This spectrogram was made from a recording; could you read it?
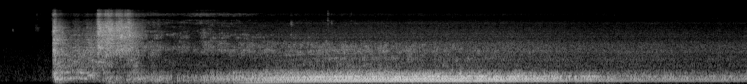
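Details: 1979 Corvette small-block V8 with Edelbrock Torquer intake and an unexpected mild cam, choke not closing; starter whirr then catches into an even slightly loping idle, no knocks or ticks; normal idle.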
